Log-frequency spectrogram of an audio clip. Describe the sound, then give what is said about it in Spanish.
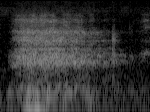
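A deep breath drawn in through the nose during a guided breathing exercise, a single long airy inhale lasting nearly two seconds, fairly quiet, with a soft rush of air and no talking. “Inhalamos profundamente”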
